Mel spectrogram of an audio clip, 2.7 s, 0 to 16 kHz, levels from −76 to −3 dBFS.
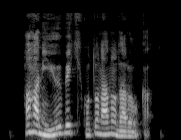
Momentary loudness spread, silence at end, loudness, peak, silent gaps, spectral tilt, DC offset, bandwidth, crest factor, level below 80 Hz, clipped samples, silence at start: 19 LU; 0.5 s; -25 LUFS; -6 dBFS; none; -6 dB/octave; under 0.1%; 11.5 kHz; 18 dB; -58 dBFS; under 0.1%; 0.35 s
